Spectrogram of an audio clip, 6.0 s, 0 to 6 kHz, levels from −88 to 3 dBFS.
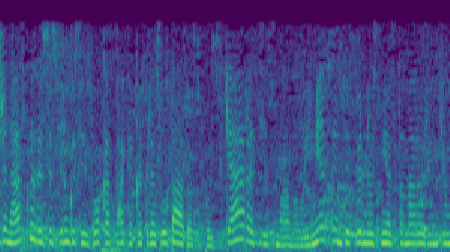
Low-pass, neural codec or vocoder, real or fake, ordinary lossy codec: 5.4 kHz; codec, 16 kHz, 16 kbps, FreqCodec, larger model; fake; MP3, 32 kbps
